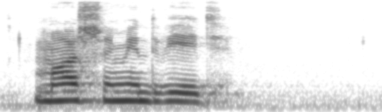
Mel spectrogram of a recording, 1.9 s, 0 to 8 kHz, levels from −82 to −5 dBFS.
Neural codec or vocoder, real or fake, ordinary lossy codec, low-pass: codec, 16 kHz, 8 kbps, FunCodec, trained on LibriTTS, 25 frames a second; fake; none; none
